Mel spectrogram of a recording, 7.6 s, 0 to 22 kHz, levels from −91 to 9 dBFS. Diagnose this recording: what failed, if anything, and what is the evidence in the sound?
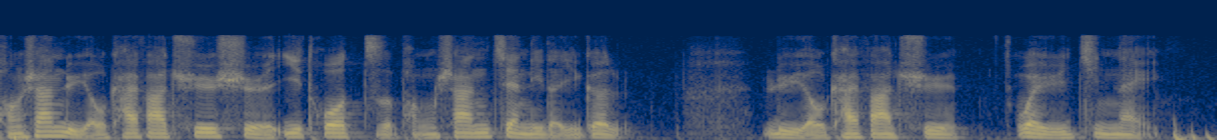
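Nothing failed here: the speech comes through G.722 wideband telephone coding at 64 kbit/s, which keeps the sound clear up to around 7 kHz with at most a faint trace of the codec in the upper band.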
